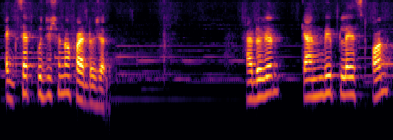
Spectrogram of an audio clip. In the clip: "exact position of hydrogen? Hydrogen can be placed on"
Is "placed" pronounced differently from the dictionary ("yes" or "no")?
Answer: no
